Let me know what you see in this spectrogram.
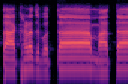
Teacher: তাহলে তাতে এক আলিফ টান দিতে হবে খাড়া জবর রয়েছে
